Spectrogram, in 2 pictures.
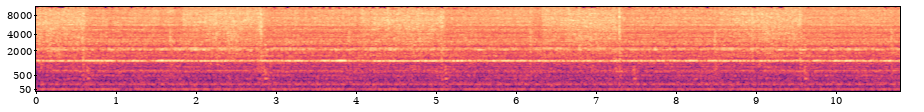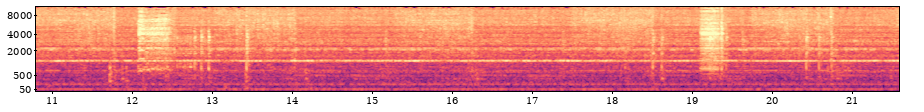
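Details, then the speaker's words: Steady mechanical hum with a constant tone and occasional clicks: a hemodialysis machine running a self-test after a part was replaced to fix a flow error, with temperature and conductivity stabilizing. "Hintayin natin yung temperature para malaman natin kung may flower c yan nag stable na siya testin naman natin para malaman natin kung magp flow error pa rin"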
